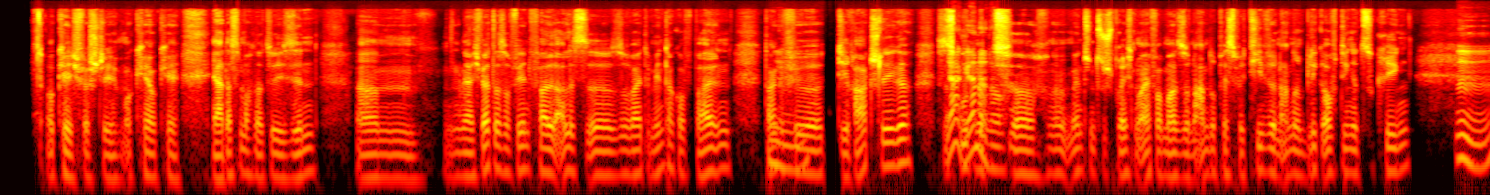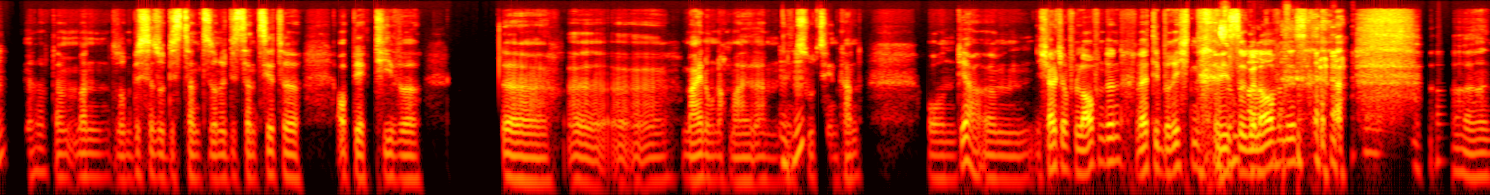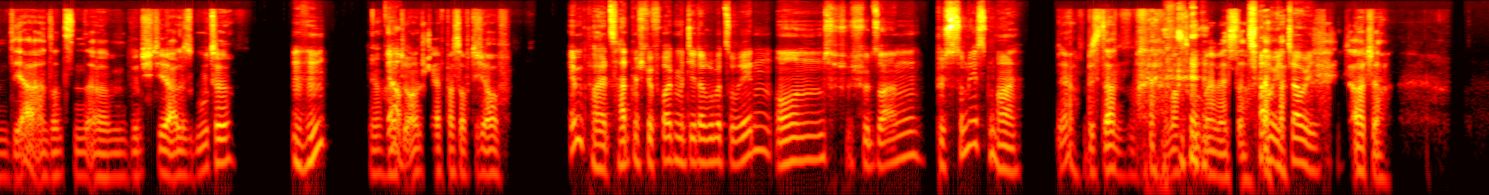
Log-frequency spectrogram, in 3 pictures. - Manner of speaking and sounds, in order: joyful: "werde dir berichten, wie es so gelaufen ist"; chuckle; giggle; laugh; other background noise; chuckle
- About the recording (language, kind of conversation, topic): German, advice, Wie hat sich durch die Umstellung auf Homeoffice die Grenze zwischen Arbeit und Privatleben verändert?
